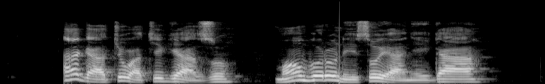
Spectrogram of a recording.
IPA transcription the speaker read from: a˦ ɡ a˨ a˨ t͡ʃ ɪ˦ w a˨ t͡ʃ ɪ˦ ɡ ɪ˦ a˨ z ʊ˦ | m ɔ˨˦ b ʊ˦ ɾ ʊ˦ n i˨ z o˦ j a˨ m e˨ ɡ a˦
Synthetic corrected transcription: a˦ ɡ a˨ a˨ t͡ʃ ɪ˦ w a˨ t͡ʃ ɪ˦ ɡ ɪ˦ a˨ z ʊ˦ | m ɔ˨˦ b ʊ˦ ɾ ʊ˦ n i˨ s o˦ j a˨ ɲ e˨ ɡ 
